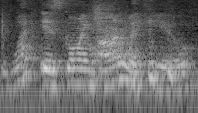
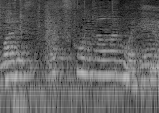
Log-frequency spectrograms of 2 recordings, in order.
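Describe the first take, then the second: First: It sounds accusing and judgmental. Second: It sounds gentle and caring.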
